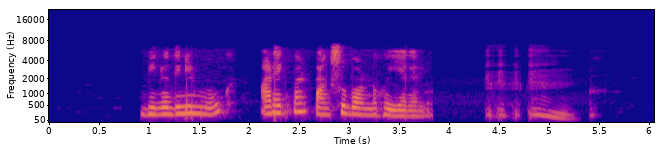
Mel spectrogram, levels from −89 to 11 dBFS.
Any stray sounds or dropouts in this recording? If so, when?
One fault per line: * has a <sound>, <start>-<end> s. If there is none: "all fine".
* has a throat clearing, 4.3-5.3 s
